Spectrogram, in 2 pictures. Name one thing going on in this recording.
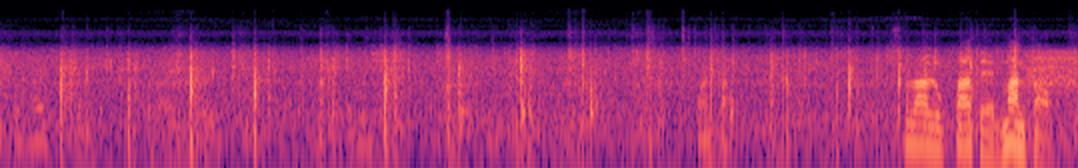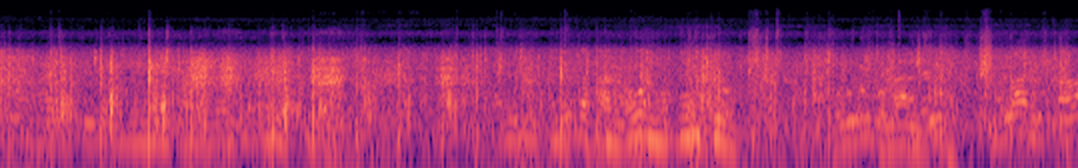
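Footsteps tap on stone steps outdoors.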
